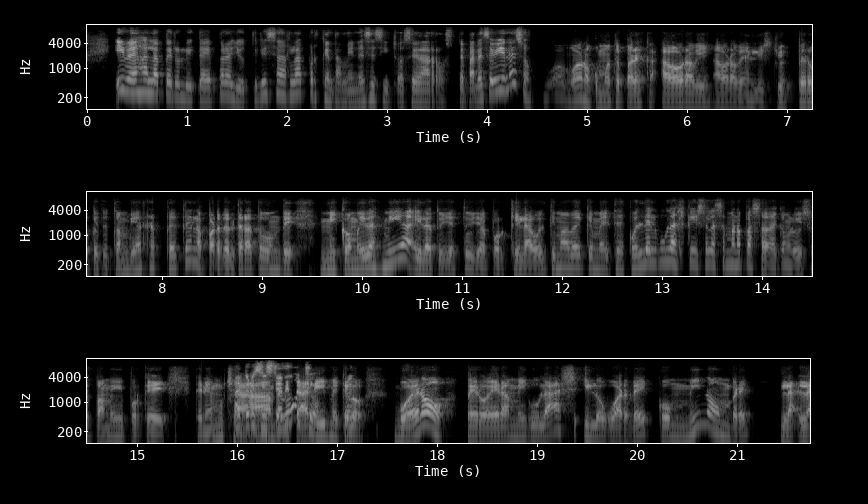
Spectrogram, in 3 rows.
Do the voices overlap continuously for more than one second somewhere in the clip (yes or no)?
yes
